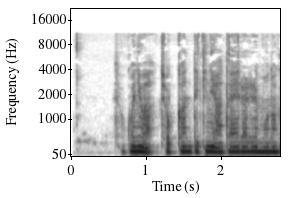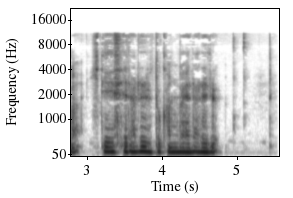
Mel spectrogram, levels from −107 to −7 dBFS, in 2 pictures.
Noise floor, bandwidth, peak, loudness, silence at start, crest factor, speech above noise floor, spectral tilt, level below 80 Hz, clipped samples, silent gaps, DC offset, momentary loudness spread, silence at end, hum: -62 dBFS; 11.5 kHz; -12 dBFS; -25 LUFS; 0.05 s; 14 dB; 39 dB; -6.5 dB/octave; -56 dBFS; under 0.1%; none; under 0.1%; 16 LU; 0.8 s; none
